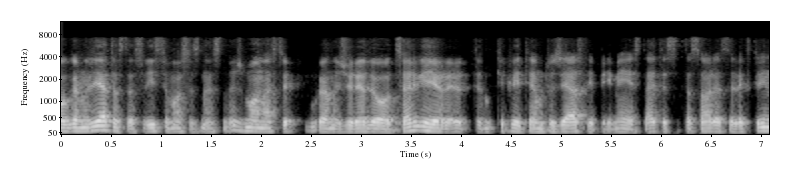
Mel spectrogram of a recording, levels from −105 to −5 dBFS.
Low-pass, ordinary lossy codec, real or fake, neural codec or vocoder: 7.2 kHz; MP3, 96 kbps; fake; codec, 16 kHz, 0.9 kbps, LongCat-Audio-Codec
